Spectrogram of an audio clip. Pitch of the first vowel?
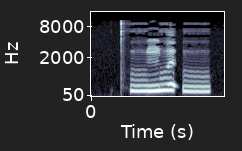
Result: low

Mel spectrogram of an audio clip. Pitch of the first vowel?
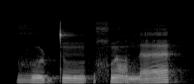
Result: low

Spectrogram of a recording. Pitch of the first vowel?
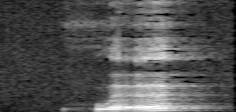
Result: rising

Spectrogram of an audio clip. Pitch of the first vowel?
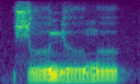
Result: rising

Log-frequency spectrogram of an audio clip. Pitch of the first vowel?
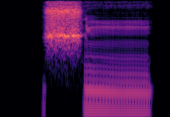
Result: low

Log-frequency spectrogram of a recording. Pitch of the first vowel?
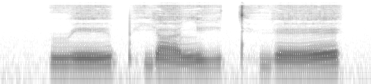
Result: rising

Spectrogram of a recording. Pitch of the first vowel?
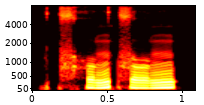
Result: rising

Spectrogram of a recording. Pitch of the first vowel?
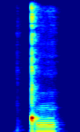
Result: high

